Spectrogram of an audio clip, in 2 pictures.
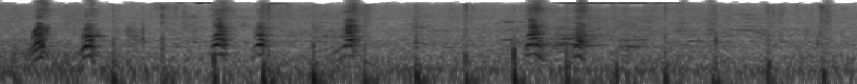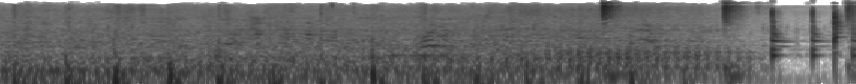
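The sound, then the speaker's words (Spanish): A dog named Nerón barks and yips repeatedly in sharp bursts as it is sent to fetch a stick, most often early on, over a busy background with voices talking; the sounds thin out and it ends abruptly. “Nerón, Nerón, vaya a buscar el palito, Nerón.”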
